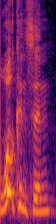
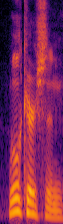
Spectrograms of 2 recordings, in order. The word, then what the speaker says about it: Wilkinson: I said it right, too. You see that? You didn't Put have the the N in R. there. He didn't What? put the R in. The N. Wilkerson. N before R.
